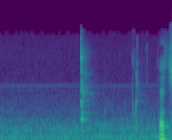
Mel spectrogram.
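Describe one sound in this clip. A game stone clicks sharply onto a wooden board.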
